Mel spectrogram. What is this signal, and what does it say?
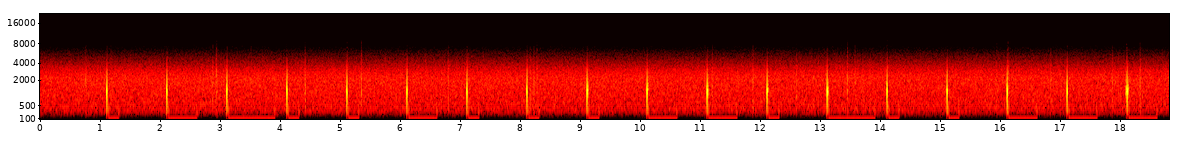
Radio time signal (WWVH, Hawaii), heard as ticks, one a second, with static crashes.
